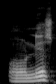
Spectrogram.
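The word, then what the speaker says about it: honest: तो लिखा हुआ है एच से शुरुआत हुआ, लेकिन इसको हम लोग अगर उच्चारण करते हैं, इसको पढ़ते हैं तो हो जाता है ऑनेस्ट हो जाता है।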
